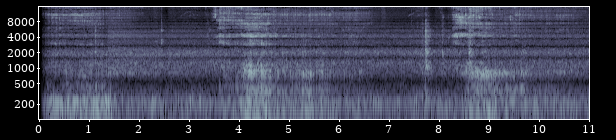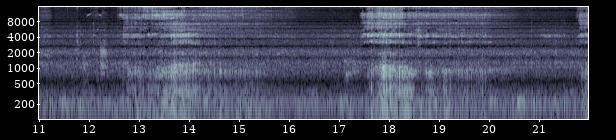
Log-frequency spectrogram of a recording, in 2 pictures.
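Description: Rough, noisy snoring breaths recur about every four and a half seconds over steady room noise.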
